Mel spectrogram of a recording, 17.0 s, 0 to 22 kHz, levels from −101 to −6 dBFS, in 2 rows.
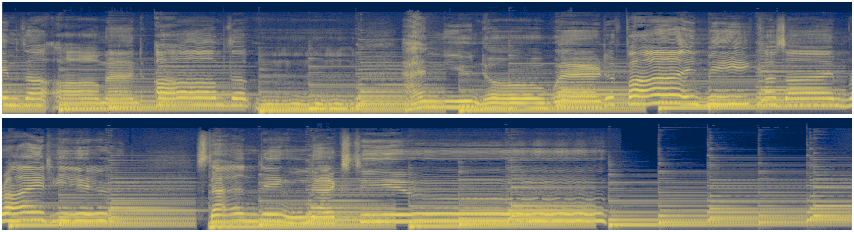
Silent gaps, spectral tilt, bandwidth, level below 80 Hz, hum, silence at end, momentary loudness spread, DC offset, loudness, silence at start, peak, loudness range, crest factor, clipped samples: none; -6 dB/octave; 14.5 kHz; -40 dBFS; none; 0 s; 8 LU; under 0.1%; -19 LUFS; 0 s; -2 dBFS; 3 LU; 16 dB; under 0.1%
